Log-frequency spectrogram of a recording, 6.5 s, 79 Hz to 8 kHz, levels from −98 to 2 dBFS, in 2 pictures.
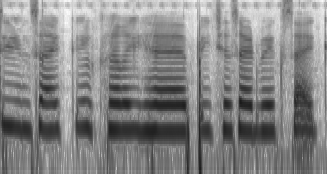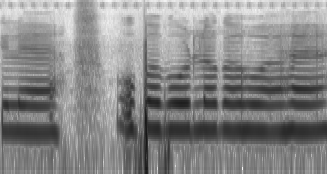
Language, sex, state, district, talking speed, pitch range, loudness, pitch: Hindi, female, Bihar, Vaishali, 135 wpm, 250-260 Hz, -20 LUFS, 255 Hz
